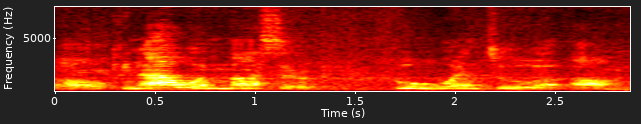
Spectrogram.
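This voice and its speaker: Cuban guy commenting from the audience, lots of uhs and restarts, slightly high voice, faint background noise. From Cuba. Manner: halting, many fillers and restarts. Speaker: audience member at academic taekwondo conference. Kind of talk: unscripted comments from the floor. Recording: roomy hall from a distance with faint noise.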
